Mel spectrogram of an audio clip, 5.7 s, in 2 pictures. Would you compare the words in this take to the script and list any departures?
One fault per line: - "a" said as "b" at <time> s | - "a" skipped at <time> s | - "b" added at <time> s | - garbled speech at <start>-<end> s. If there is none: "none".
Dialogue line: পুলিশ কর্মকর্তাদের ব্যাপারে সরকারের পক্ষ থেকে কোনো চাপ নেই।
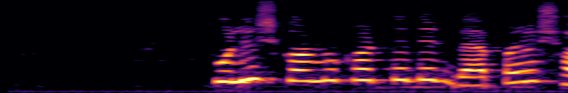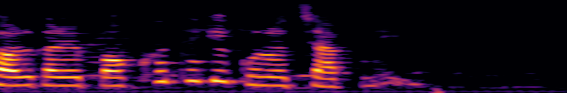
none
